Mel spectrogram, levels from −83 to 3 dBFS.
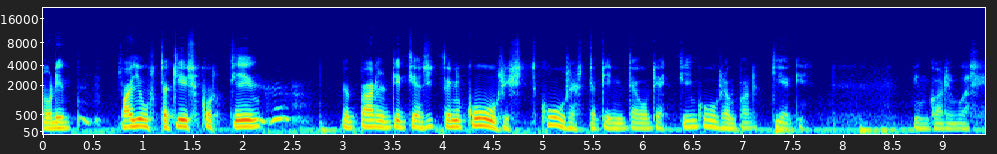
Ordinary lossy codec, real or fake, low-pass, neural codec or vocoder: none; fake; 19.8 kHz; autoencoder, 48 kHz, 32 numbers a frame, DAC-VAE, trained on Japanese speech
